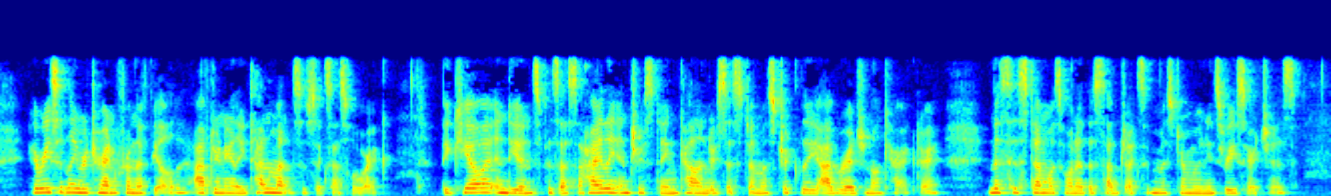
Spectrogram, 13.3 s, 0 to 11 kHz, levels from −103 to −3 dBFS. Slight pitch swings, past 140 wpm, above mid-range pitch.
Yes: narrow, 2.2 semitones; average, 170 wpm; high, 205 Hz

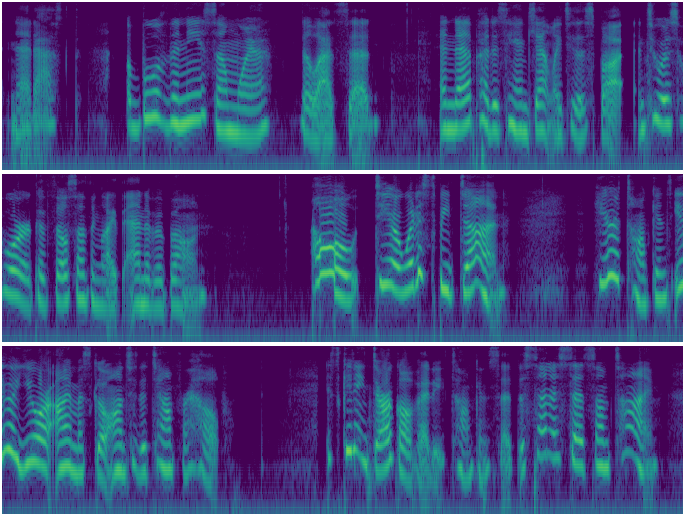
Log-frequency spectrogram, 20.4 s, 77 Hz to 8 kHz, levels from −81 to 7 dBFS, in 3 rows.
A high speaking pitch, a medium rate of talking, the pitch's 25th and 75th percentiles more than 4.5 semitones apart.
Yes: very high, 275 Hz; average, 190 wpm; average, 5.2 semitones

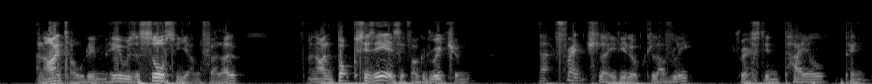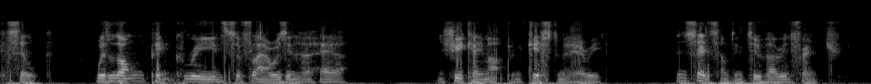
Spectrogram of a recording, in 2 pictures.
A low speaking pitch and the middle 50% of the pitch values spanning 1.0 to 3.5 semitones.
Yes: low, 115 Hz; average, 3.0 semitones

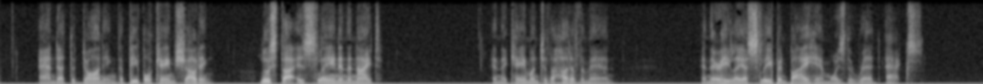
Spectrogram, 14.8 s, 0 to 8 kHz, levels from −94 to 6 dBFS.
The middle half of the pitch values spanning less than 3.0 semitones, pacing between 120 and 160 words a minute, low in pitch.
Yes: narrow, 2.6 semitones; average, 140 wpm; low, 120 Hz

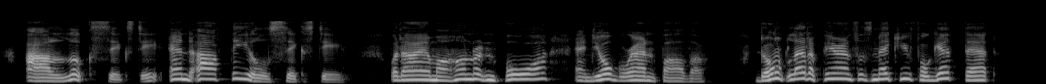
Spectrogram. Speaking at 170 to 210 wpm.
No: average, 140 wpm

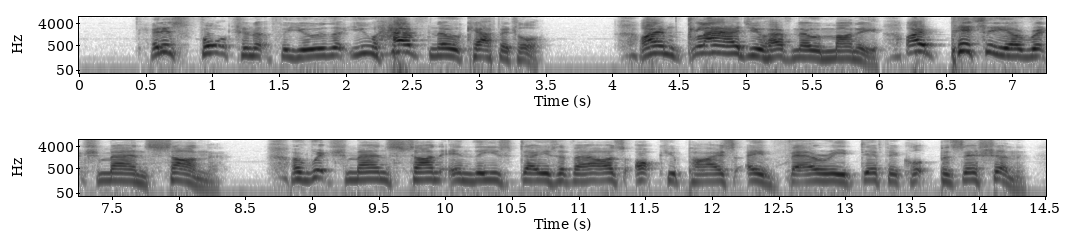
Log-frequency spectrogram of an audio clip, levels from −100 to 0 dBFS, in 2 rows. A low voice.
No: medium, 180 Hz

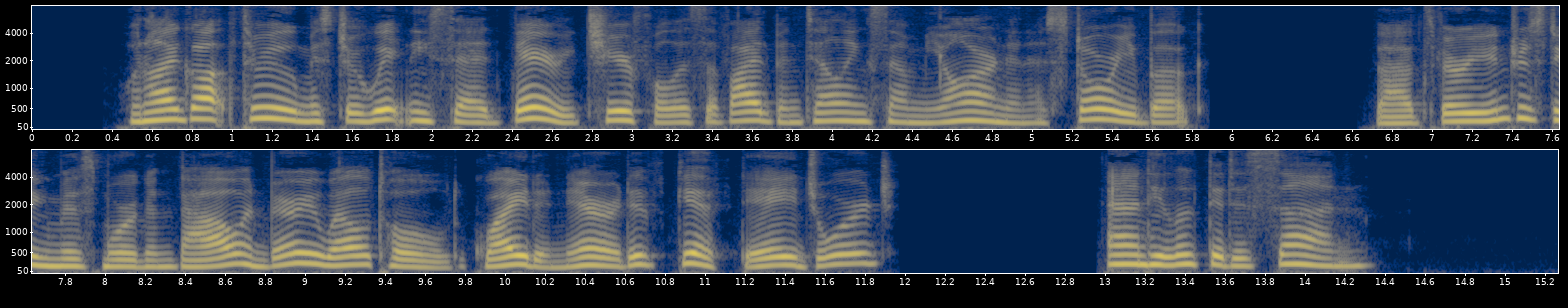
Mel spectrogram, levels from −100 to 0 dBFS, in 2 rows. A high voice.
Yes: high, 200 Hz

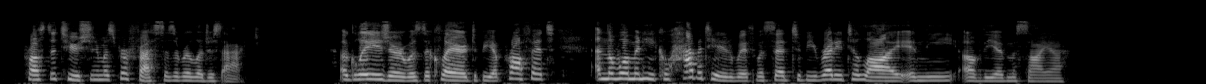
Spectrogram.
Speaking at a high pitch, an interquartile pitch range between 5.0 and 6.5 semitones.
Yes: high, 195 Hz; wide, 5.5 semitones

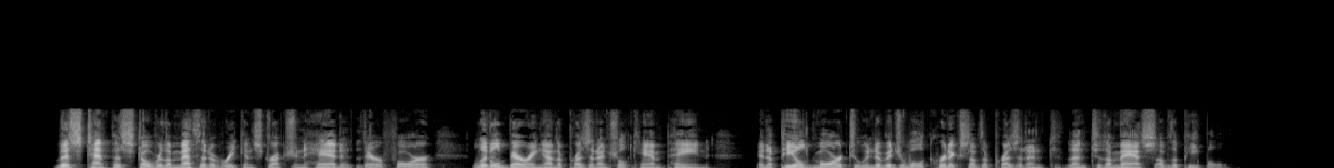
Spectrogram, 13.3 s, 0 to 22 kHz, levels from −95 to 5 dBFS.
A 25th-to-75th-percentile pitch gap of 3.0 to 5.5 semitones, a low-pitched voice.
Yes: average, 3.5 semitones; very low, 95 Hz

